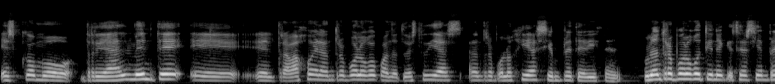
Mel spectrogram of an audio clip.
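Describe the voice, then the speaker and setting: A woman with a Spanish accent at a medium pitch and moderate pace, with music in the background. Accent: Spanish (Spain). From Spain. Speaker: anthropologist and author. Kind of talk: interview. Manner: animated.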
